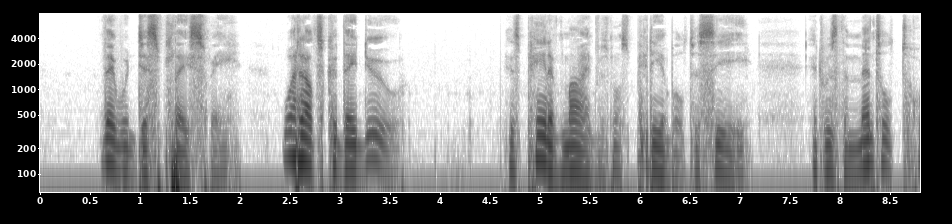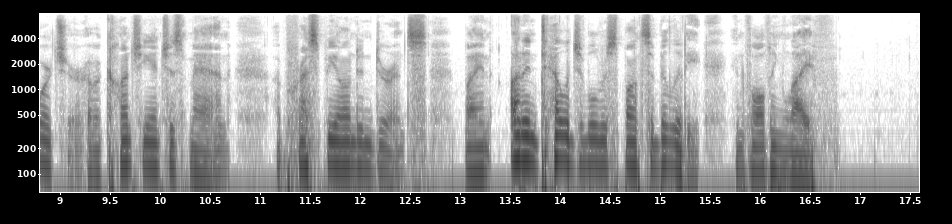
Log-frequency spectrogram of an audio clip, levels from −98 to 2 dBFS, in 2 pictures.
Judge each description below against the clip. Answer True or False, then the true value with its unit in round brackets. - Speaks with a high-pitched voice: False (105 Hz)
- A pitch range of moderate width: True (4.2 semitones)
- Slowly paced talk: True (125 wpm)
